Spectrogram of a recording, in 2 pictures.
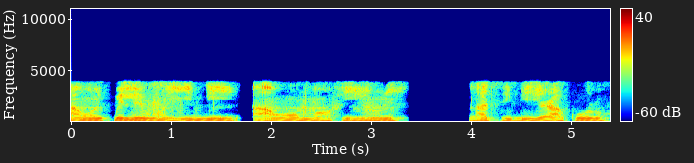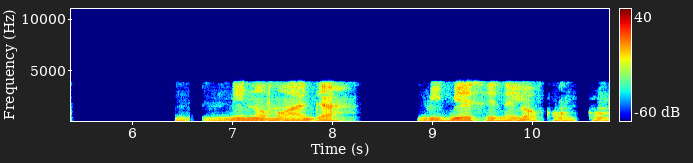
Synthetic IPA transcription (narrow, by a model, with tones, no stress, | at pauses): a˨w̃ɔ̃˧i˧k͡pe˦le˦˨w̃ɔ̃˧e˨ji˨˦nĩ˧a˨w̃ɔ̃˧mɔ̃˧˦fi˧ñ̩˦ɾ̃ĩ˦ | la˦ti˧bi˧i˦˨ɾa˨˦ko˦˨ɾo˦˨ | nĩ˨˦nã˦˨mɔ̃˨˦a˦˨ɡa˨ | ɡ͡bi˦ɡ͡be˦ɛ˦˨sɛ˦˨lɛ˨˦jɔ˦˨kɔ̃˧ŋ̩˨kã˧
